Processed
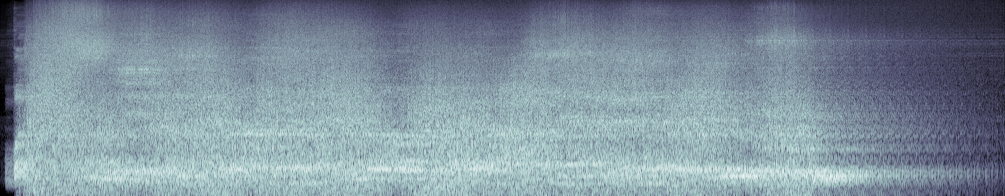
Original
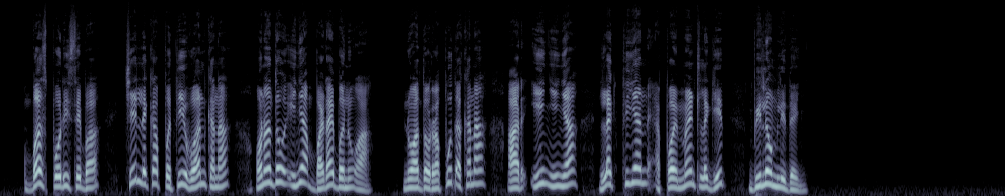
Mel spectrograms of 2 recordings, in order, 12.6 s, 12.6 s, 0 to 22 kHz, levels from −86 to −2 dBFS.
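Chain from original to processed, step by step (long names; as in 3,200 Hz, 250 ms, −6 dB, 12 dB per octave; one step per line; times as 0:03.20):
every bin's largest magnitude spread in time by 480 ms
Butterworth high-pass 260 Hz 48 dB per octave
high shelf with overshoot 3,900 Hz +12 dB, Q 1.5
loudspeakers that aren't time-aligned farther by 29 metres −5 dB, 54 metres −4 dB, 82 metres −10 dB
comb and all-pass reverb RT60 1.2 s, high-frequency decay 0.45×, pre-delay 75 ms, DRR −8 dB
sine wavefolder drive 17 dB, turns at 7.5 dBFS
downward compressor, threshold −6 dBFS, peak gain reduction 11 dB
feedback echo at a low word length 224 ms, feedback 80%, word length 5 bits, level −11.5 dB
level −4 dB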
